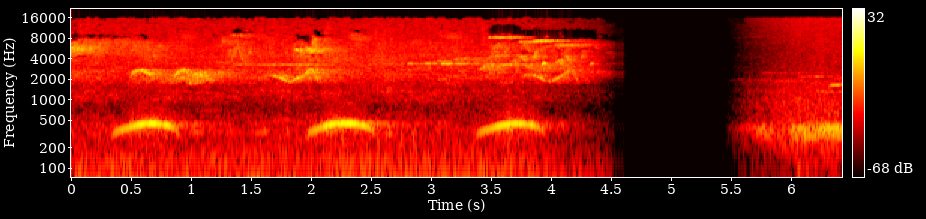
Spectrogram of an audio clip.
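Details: Three evenly spaced, rounded low coos from a pigeon over faint bird chatter, then a second of silence before a muffled coo resumes.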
